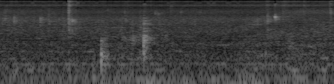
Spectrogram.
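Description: Leafy greens fry in a pan on a stove over lowered heat, giving a faint, steady sizzle with a few soft clinks and stirring sounds, close and quiet, with no voices.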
